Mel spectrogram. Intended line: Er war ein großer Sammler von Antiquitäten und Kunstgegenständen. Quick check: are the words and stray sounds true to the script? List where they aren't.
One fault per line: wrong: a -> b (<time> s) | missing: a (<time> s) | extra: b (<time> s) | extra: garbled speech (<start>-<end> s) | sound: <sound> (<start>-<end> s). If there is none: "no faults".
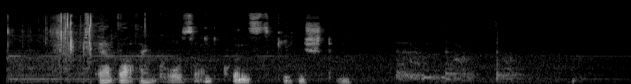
missing: Sammler von Antiquitäten (2.0 s)
sound: cough (4.0-5.5 s)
